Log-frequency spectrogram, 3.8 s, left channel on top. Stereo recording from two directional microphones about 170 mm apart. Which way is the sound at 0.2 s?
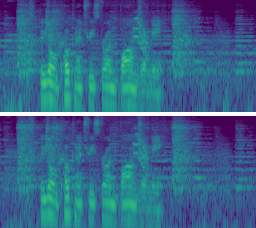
Centre (ahead or behind).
